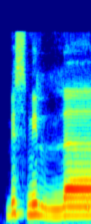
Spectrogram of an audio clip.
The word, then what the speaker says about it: बिस्मिल्लाह: this one बिस्मिल्लाह हां ये लंबा करो बिस्मिल्लाह बिस्मिल्लाह वेरी गुड दैट मींस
